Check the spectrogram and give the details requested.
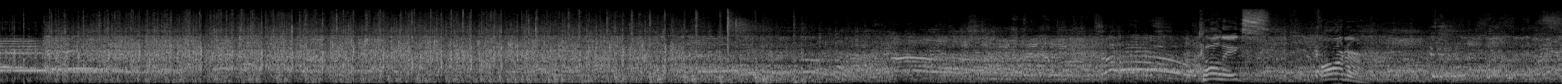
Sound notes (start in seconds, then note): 4.9 some Applause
